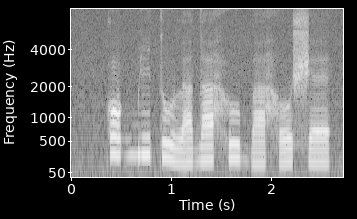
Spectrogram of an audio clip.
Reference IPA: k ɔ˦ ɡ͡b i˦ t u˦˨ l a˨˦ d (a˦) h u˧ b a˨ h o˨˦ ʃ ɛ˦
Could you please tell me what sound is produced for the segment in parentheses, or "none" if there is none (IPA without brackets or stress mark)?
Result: a˦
